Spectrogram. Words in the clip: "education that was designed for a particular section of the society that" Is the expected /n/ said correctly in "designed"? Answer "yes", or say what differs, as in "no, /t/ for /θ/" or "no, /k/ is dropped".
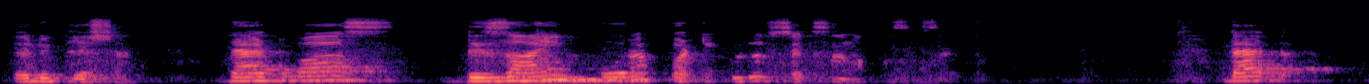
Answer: yes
